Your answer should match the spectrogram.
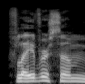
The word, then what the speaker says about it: flavorsome: Flavorsome means delicious and full of flavor. Notice the pronunciation. 2 schwa sounds there.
